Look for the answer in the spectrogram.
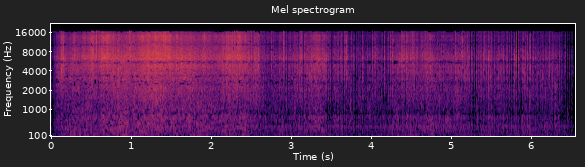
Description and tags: Queneau Frot 02
prise de son de regle qui frotte
clang, cycle, metallic, frottement, piezo, rattle, metal, steel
